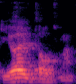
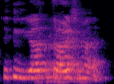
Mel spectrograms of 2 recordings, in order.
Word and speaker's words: Tordjman: You can pronounce it. Shalom, Yoel Tordjman. Yoel Tordjman.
